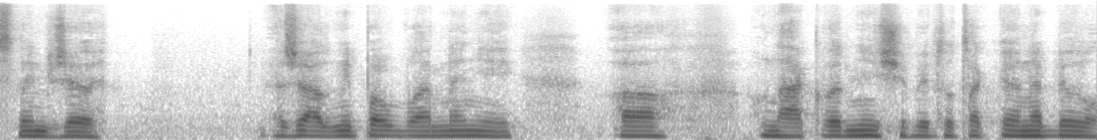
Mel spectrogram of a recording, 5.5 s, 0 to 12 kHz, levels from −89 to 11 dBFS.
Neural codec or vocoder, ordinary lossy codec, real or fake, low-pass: codec, 16 kHz in and 24 kHz out, 0.6 kbps, FocalCodec, streaming, 4096 codes; AAC, 48 kbps; fake; 10.8 kHz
